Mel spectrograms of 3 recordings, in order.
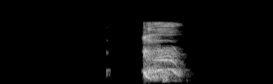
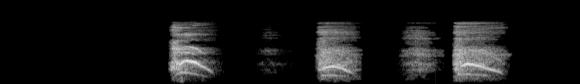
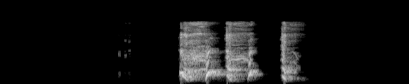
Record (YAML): cough_length: 2.7 s
cough_amplitude: 28779
cough_signal_mean_std_ratio: 0.29
exhalation_length: 5.8 s
exhalation_amplitude: 29813
exhalation_signal_mean_std_ratio: 0.39
three_cough_length: 4.1 s
three_cough_amplitude: 29954
three_cough_signal_mean_std_ratio: 0.36
survey_phase: beta (2021-08-13 to 2022-03-07)
age: 18-44
gender: Female
wearing_mask: 'No'
symptom_none: true
smoker_status: Ex-smoker
respiratory_condition_asthma: false
respiratory_condition_other: false
recruitment_source: REACT
submission_delay: 1 day
covid_test_result: Negative
covid_test_method: RT-qPCR
influenza_a_test_result: Negative
influenza_b_test_result: Negative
